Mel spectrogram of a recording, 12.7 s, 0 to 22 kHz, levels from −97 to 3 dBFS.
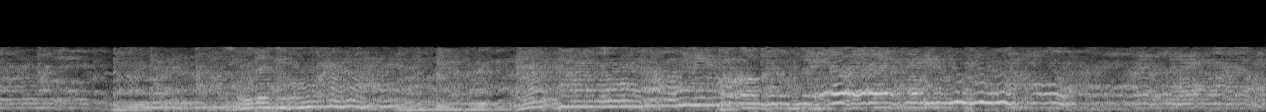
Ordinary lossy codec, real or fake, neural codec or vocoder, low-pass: AAC, 16 kbps; fake; codec, 16 kHz, 2 kbps, FreqCodec, larger model; 7.2 kHz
